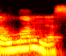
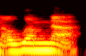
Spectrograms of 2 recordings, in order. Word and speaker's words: alumna: I said alumnus when it should have been alumna.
